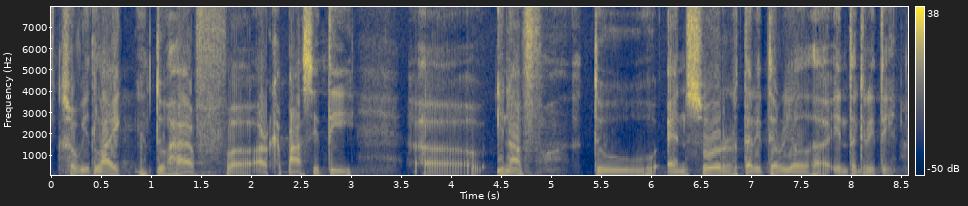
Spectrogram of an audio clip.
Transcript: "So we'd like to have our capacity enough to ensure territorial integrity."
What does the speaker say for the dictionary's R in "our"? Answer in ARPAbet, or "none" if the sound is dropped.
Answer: W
